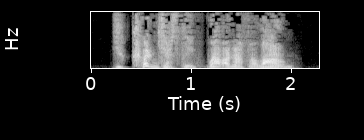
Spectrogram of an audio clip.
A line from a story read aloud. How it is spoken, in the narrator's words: Zara hissed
